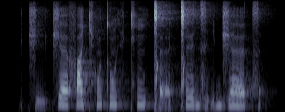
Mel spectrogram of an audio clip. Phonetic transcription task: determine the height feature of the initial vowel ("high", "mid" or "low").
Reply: high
